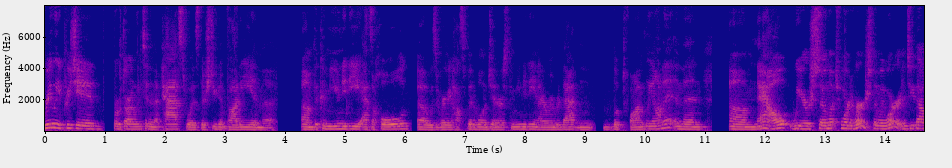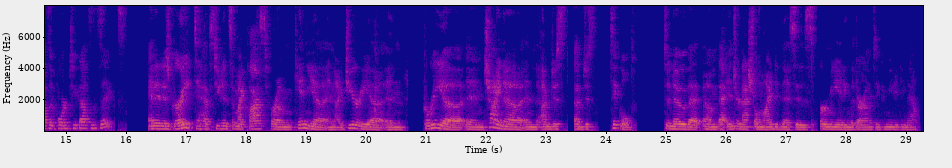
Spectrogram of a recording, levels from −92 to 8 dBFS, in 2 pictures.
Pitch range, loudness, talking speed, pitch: 140-170 Hz, -40 LUFS, 185 wpm, 150 Hz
